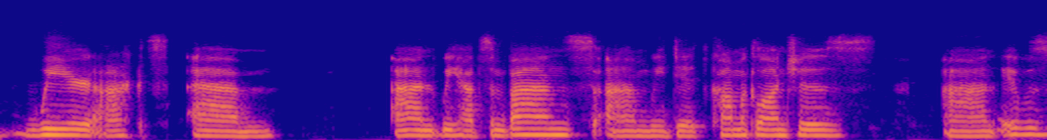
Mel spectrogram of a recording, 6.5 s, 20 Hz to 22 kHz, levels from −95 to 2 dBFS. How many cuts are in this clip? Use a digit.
1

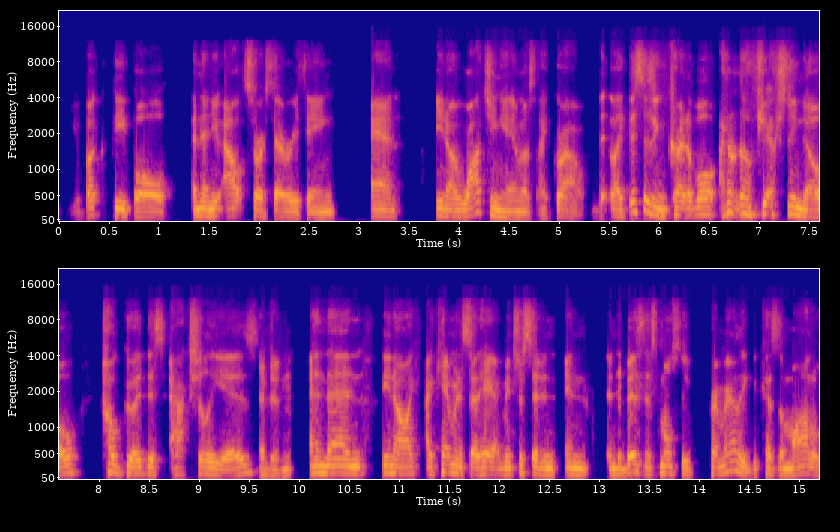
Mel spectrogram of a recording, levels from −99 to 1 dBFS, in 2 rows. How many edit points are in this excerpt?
0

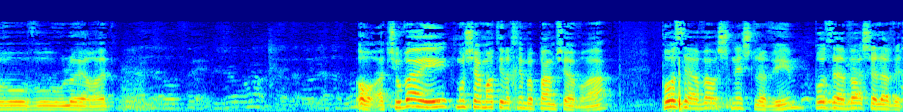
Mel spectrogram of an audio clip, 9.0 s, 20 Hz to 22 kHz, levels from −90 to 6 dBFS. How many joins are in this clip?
1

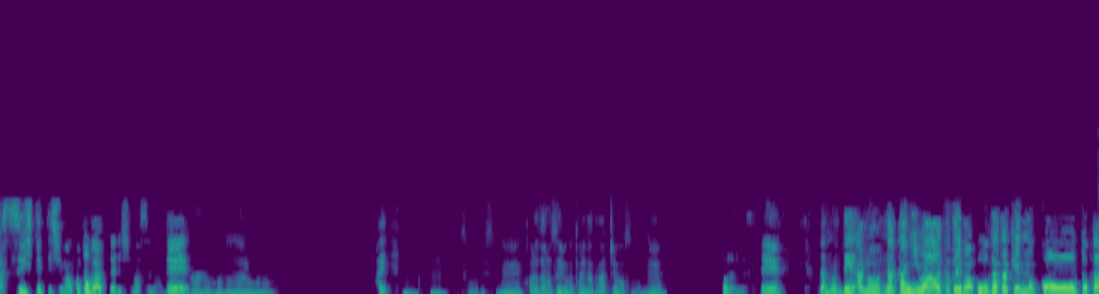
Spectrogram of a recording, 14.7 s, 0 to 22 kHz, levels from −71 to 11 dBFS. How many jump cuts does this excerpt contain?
1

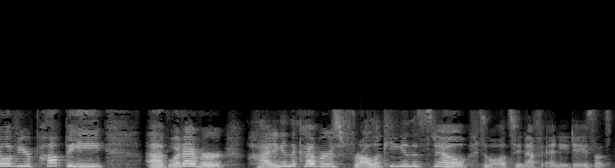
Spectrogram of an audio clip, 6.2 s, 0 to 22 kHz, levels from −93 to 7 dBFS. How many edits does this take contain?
2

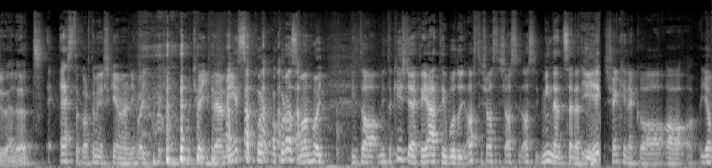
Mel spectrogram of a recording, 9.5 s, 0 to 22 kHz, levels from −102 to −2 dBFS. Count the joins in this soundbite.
1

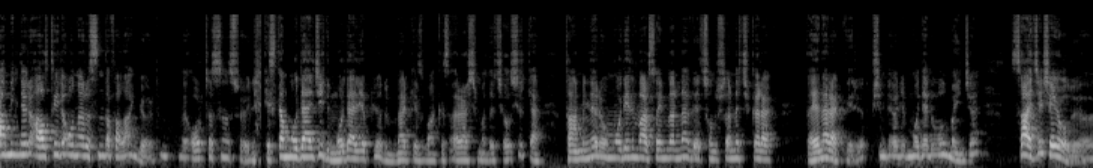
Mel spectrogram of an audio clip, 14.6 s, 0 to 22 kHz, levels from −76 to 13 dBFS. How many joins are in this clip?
1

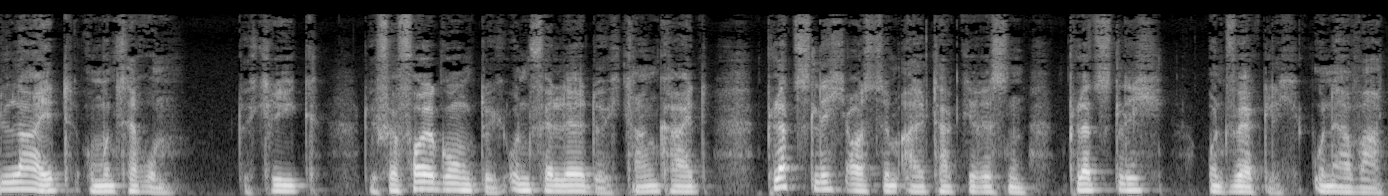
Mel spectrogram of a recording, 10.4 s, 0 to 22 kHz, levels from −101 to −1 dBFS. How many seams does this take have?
0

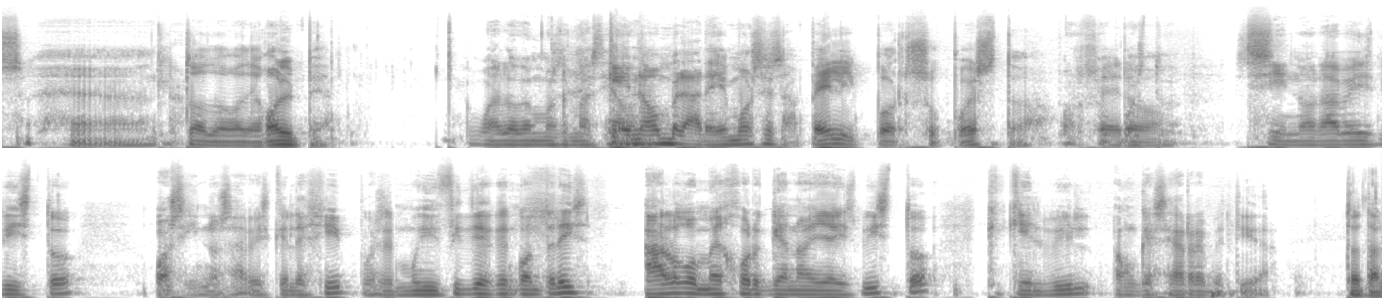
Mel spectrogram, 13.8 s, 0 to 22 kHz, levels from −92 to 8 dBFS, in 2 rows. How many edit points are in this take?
2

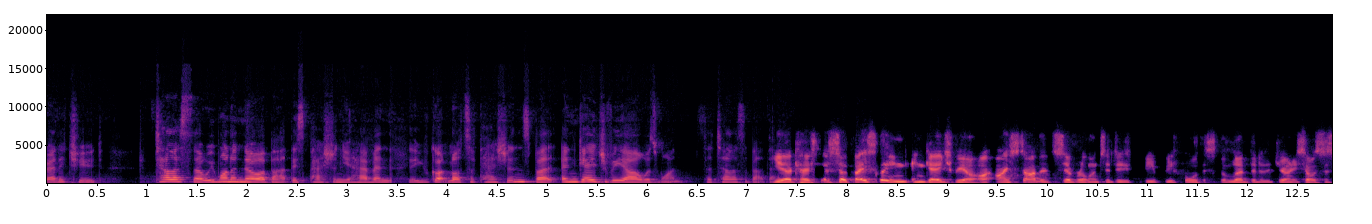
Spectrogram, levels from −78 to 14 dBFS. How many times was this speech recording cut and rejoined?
0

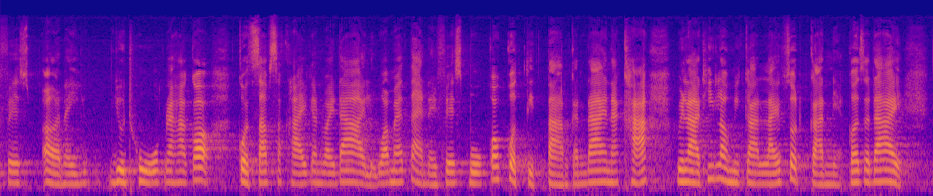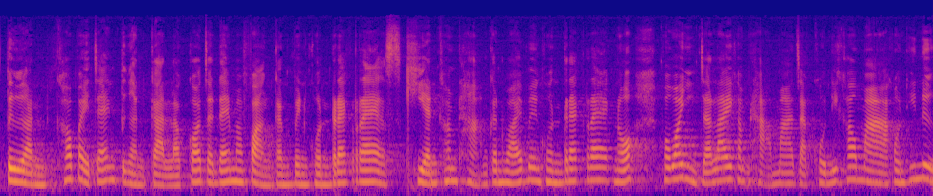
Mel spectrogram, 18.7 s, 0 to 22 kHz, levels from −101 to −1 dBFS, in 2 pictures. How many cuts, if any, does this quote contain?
0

